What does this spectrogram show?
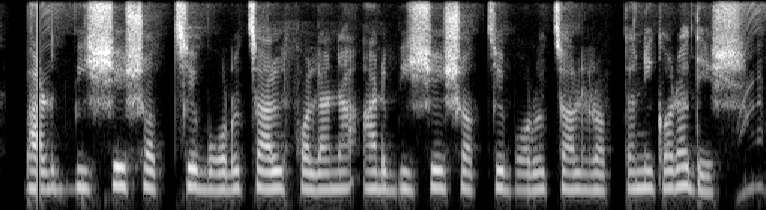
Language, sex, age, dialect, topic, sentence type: Bengali, female, 25-30, Western, agriculture, statement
